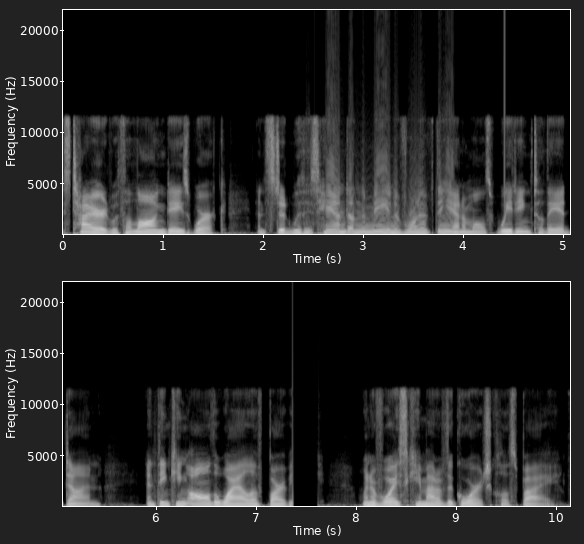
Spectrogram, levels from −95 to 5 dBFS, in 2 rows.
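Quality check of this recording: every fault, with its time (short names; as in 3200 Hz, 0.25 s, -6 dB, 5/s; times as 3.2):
2.41–3.91 clipped -21.5 dBFS
4.41 pop -11 dBFS
7.36–7.62 gap 0.257 s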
